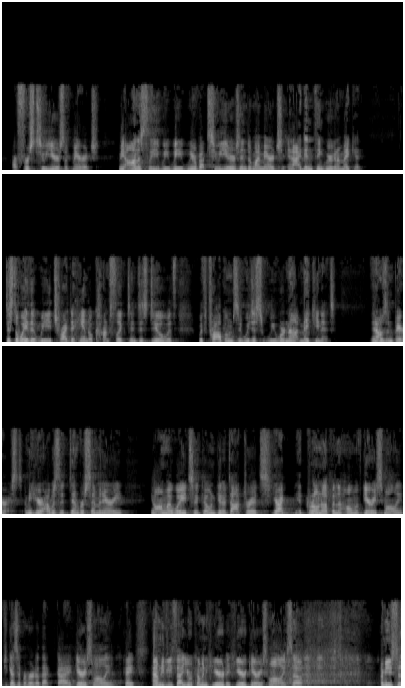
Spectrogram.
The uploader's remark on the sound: At the 2014 ERLC National Conference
